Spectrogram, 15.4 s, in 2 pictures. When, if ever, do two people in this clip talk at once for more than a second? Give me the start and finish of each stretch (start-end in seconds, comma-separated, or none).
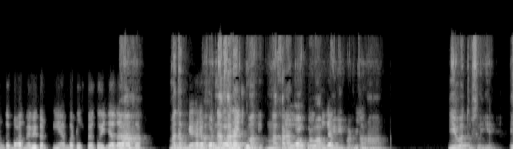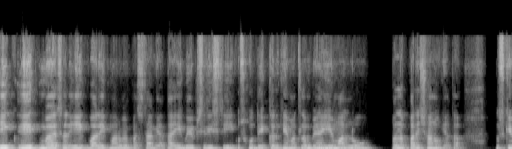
2.9-5.6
